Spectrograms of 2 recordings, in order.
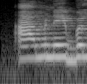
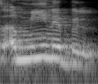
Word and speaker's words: amenable: the meaning of amenable amenable means it is pronounced as a mean able not amenable amenable a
